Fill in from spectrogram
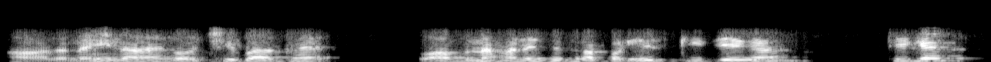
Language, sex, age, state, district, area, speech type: Urdu, male, 18-30, Bihar, Darbhanga, urban, conversation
